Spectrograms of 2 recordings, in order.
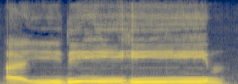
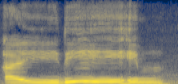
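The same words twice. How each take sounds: First: The hi syllable is drawn out long. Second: The hi syllable is said short. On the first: The speaker calls it wrong. "jangan dibaca aydihim. Nah, itu keliru" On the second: The speaker calls it right. "hi-nya jangan panjang, langsung"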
